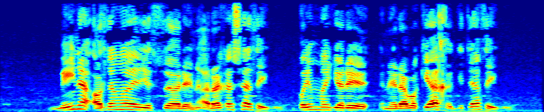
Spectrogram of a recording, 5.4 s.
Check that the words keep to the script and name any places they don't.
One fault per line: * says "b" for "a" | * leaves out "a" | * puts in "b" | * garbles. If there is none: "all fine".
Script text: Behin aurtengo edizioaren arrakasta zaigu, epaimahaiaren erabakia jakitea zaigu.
all fine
